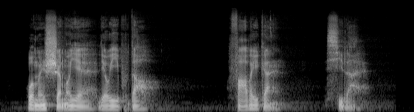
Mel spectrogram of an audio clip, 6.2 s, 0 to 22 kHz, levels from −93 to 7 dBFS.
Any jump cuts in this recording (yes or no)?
no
